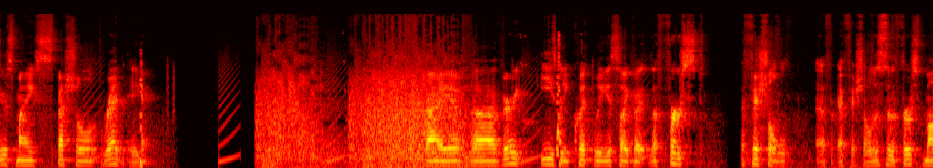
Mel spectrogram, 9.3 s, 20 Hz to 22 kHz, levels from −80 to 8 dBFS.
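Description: Two brief glitches break the sound, at 1.37 to 1.43 s and 5.53 to 5.62 s. This is damaged data in a compressed stream: corrupted frames garble briefly before the decoder resyncs.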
